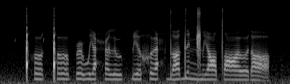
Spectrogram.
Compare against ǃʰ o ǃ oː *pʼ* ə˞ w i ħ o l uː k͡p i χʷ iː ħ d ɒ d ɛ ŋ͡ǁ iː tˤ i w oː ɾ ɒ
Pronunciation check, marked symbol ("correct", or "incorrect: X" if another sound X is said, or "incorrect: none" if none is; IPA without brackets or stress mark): incorrect: p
